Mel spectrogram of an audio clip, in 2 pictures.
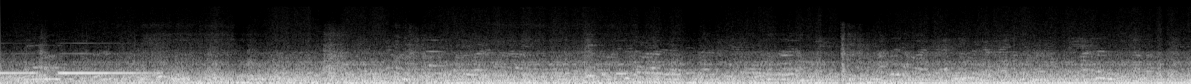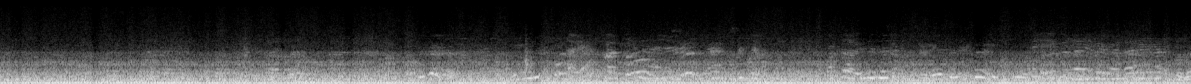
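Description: JR Shikoku 7000 series electric train, an unrefurbished car with Hitachi GTO-VVVF drive, running along the line, heard from on board: a steady, loud rumble of wheels and running gear on the rails that keeps an even level throughout. A short steady tone sounds in the first second or so.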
